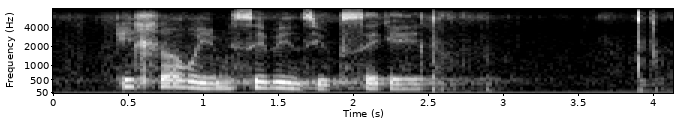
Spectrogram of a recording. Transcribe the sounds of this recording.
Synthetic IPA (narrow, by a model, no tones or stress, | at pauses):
iɬɔk̬ɔjemisɛɓend͡zʱijok̬u̥sɛk̬ɛːla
